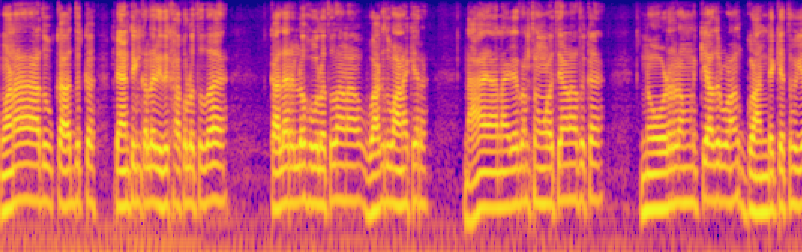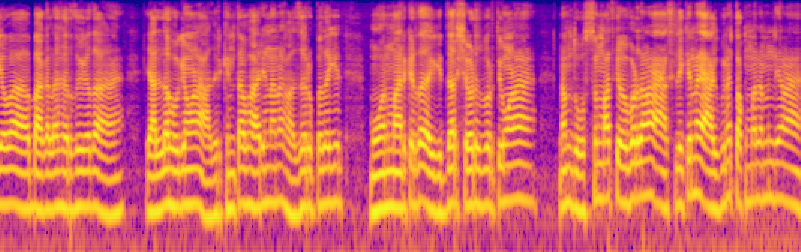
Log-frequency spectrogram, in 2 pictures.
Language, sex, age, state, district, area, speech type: Kannada, male, 18-30, Karnataka, Bidar, urban, spontaneous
